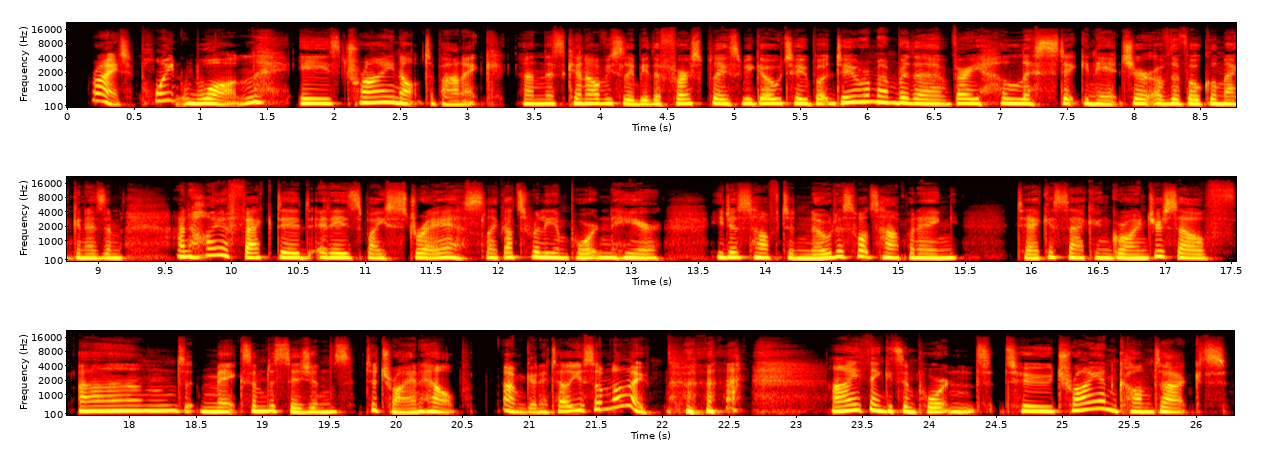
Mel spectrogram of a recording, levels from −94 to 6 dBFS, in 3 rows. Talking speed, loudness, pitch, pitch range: 175 wpm, -20 LUFS, 210 Hz, 195-230 Hz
